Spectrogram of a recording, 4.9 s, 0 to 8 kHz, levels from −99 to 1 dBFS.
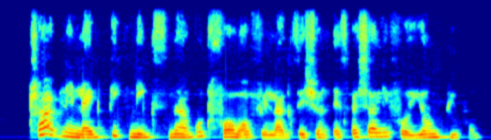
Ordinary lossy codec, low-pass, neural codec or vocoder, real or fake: none; 7.2 kHz; none; real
